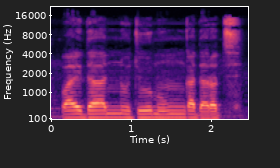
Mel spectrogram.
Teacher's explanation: an-nujum dibaca idgham syamsiah karena lam diidghamkan ke huruf nun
